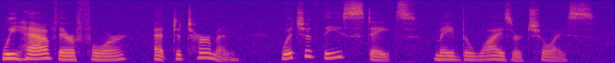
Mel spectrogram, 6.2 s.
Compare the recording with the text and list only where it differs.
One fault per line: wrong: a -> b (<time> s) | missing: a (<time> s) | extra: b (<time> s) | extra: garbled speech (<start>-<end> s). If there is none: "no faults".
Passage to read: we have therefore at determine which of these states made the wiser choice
no faults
